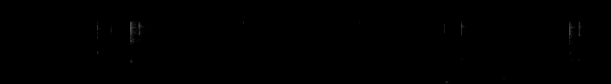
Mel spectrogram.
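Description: Faint, scattered clicks of a computer keyboard and mouse, about eight in all, irregularly spaced, the loudest about a second in and just before the end, over a faint steady low hum.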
